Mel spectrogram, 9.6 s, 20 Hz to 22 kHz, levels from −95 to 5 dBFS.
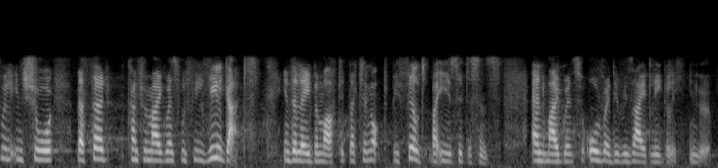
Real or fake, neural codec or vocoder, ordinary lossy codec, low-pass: fake; codec, 16 kHz, 6 kbps, DAC; Opus, 32 kbps; 5.4 kHz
